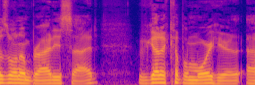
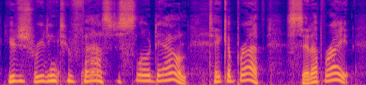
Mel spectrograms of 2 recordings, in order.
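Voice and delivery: higher, gentle reassuring tone; coaxing self-talk, pitched up; soothing inner voice; 8 semitones higher than usual. Retold or imitated. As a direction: talk yourself down like a kind friend. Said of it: "the other voice is like".

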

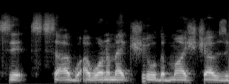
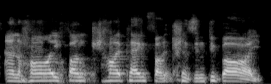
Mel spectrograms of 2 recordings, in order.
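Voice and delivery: raised pitch, playful advertising patter; mock sales plug; 7 semitones higher than usual. Comedian offering old character for paid bookings, mock salesmanship.

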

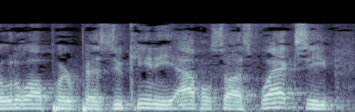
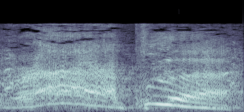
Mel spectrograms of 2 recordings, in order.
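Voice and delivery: hawking up a loogie; 6 semitones higher than usual. Retold or imitated. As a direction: imitate a guy hawking up phlegm. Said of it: "he just went".

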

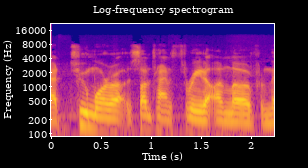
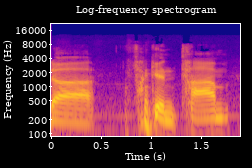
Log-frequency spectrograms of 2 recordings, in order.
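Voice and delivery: usual speaking voice

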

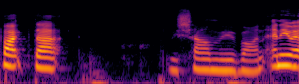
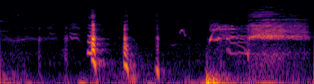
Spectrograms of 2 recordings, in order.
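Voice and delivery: high laugh. Real, not acted. Laughs at her own question.

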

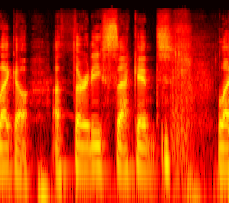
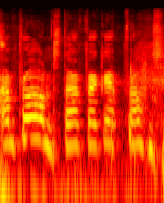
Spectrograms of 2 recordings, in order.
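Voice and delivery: very high, insistent heckler voice; guy at the back; 14 semitones higher than usual. Acted. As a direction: chime in from the back, pitched way up. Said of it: "one guy at the back saying".

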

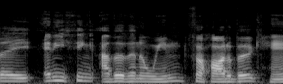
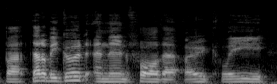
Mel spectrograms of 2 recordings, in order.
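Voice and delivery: ordinary delivery

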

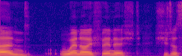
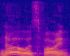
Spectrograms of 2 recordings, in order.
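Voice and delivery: high-pitched placating voice; uneasy reassurance; 7 semitones higher than usual. Retold or imitated. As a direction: pitch it up and brush it off. Retold reassurance to upset partner.

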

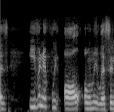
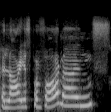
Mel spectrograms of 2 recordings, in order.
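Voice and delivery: mock acclaim; 6 semitones higher, 5 dB louder, much slower than usual. Real, not acted. Mock-praising the faked accent.

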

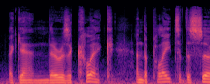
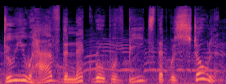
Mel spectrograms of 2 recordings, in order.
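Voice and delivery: higher, stilted third-person speech; odd formal monk; 6 semitones higher than usual. Acted. Warrior monk asking after his necklace, stilted. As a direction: speak formally, a little high. Porphyron voiced by GM.

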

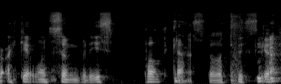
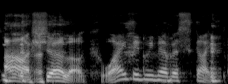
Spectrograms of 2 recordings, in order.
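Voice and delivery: playful Moriarty voice; 7 semitones higher than usual. Pretend. Playing Moriarty to Sherlock.

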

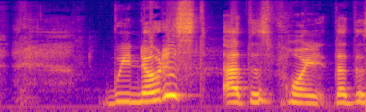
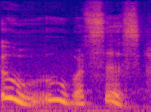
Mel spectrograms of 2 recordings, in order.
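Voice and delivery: put-on curious teens; 10 dB quieter than usual. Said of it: "They're like".

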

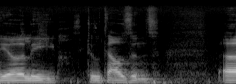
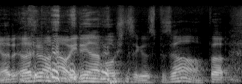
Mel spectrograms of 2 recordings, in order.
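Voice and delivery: ordinary talk

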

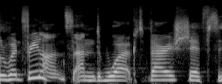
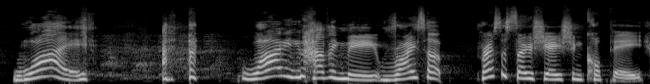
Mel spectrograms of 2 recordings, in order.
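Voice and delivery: exasperated outburst; 5 semitones higher, slower than usual. Real, not acted. Venting at the BBC.

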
